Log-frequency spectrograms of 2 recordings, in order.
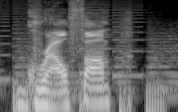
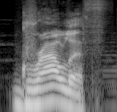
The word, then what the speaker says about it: Growlithe: this show was fun it's a Growlithe oh it's not like a growl Thump A super-sized knife for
